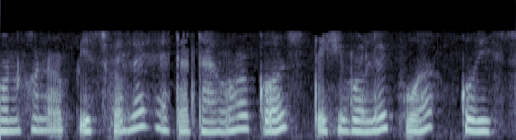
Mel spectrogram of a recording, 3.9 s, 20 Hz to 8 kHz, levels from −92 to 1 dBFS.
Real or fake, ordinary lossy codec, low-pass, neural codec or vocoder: fake; AAC, 16 kbps; 7.2 kHz; codec, 16 kHz, 16 kbps, FreqCodec, larger model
